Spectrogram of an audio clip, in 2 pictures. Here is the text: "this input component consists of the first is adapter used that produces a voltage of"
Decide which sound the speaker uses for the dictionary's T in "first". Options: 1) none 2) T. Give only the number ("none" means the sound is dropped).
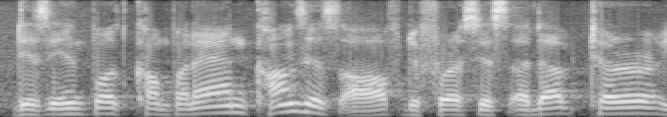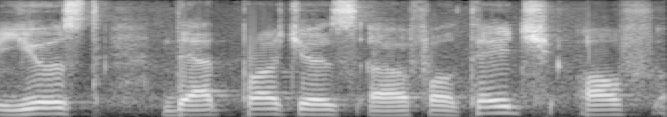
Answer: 1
